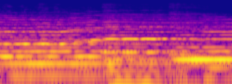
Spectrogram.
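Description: Orchestra playing classical music, with the violins bowing sustained notes; about a second in the chord changes and the bass notes come in stronger.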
